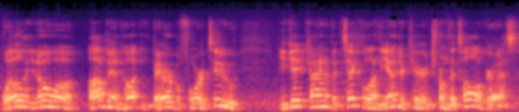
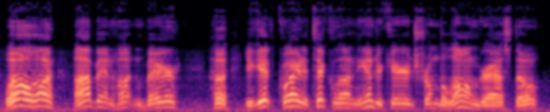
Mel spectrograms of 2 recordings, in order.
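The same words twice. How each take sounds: First: Put-on old Bob voice. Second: High, loud old hunter impression; old Bob voice. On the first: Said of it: "He says". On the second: Comic retelling old Bob's line, high and loud. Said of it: "and he says".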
